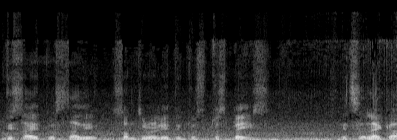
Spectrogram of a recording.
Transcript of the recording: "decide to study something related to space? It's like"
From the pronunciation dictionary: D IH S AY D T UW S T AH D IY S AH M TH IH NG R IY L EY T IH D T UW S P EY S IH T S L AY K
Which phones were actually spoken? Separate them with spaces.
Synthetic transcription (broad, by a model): D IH S AY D T UW S T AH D IY S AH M T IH NG R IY L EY T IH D T UW S P EY S IH T S L AY K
